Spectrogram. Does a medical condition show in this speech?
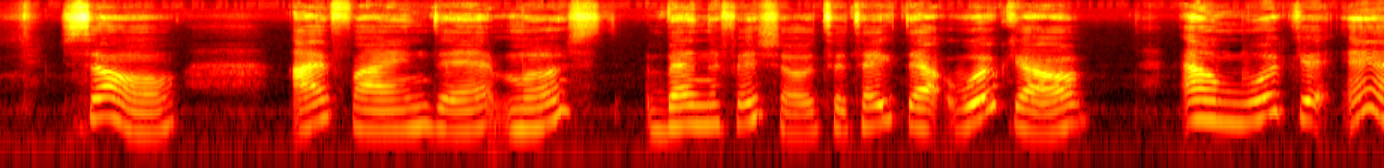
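Yes: bulbar ALS; bulbar onset in lip and tongue.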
